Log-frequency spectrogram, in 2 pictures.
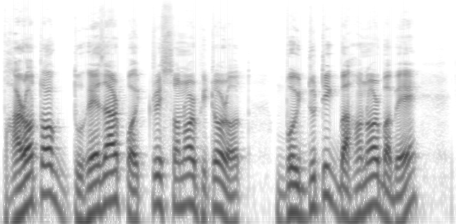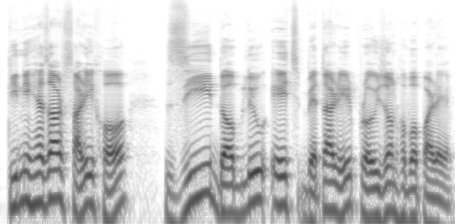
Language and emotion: Assamese, neutral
